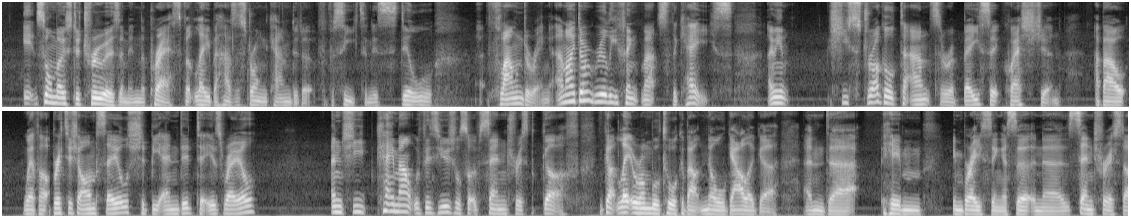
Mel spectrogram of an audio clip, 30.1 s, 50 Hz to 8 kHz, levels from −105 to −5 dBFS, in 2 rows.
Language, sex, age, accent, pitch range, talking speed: English, male, 30-49, British, 105-140 Hz, 150 wpm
